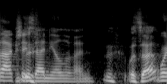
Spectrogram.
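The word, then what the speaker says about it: Xennials: Yeah, xylophone with the X. It's pronounced Zennials.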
